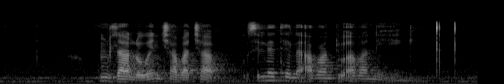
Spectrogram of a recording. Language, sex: South Ndebele, male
